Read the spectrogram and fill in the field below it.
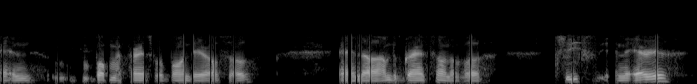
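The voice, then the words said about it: Slight accent. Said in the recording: “you have a slight accent.”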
